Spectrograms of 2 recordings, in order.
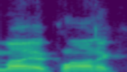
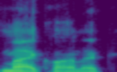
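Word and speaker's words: myoclonic: clonic jerk I'm soric I'm the jerk mispronouncing Maya clonic actually it is pronounced Mya clonic my CL silent thanks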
